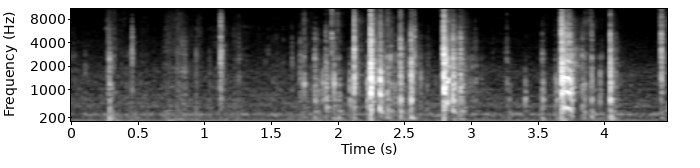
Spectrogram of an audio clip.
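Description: Irregular clicking of computer keyboard keys, about a dozen keystrokes with a cluster about two seconds in, as a web page is scrolled.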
